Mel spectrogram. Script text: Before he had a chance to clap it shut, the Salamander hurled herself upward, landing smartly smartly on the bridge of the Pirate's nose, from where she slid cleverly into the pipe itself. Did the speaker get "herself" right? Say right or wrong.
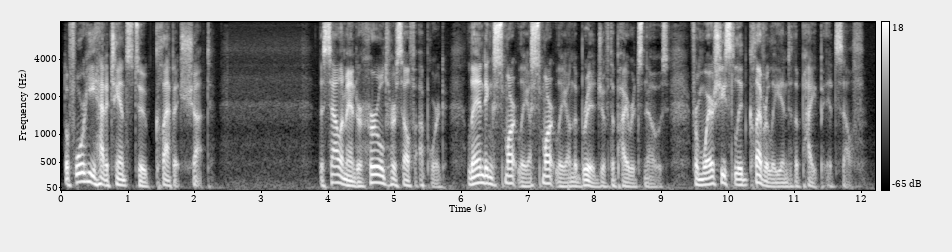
right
